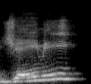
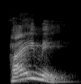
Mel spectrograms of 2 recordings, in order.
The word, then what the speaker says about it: Jaime: j-a-i-m-e that could be that could be Jamie uh it's not and so here's the catch it could be Jaime but it's not the pronunciation is Jaime and uh yeah and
